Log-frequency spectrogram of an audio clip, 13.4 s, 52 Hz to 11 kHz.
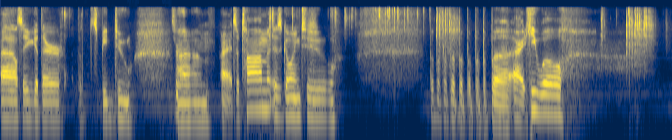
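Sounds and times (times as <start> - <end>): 
speech: 0.0 - 6.9, 8.6 - 11.6
dice clattering across a hard tabletop: 1.2 - 1.4, 5.4 - 9.2, 12.0 - 13.4.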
